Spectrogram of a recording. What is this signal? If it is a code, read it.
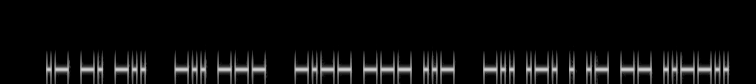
Morse code, heard as a keyed tone, about 28 wpm, 700 Hz. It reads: AND DO YOU DREAM?
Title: Sentences from Top 1500 Words 28wpm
